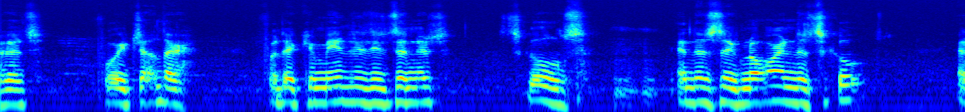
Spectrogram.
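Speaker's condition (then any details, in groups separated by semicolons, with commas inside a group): ALS; progressive terminal illness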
